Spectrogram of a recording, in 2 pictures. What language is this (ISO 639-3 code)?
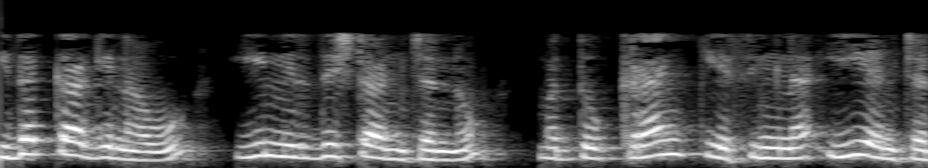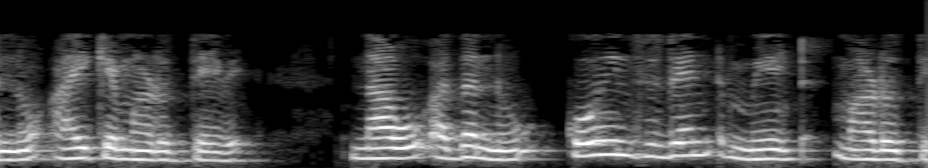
kan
